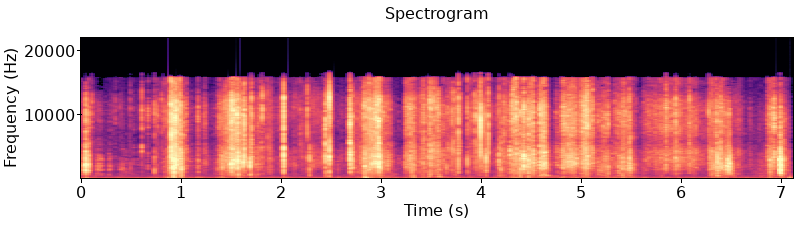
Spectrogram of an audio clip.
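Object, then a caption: Aluminium foil sheet. A large, wrinkled sheet of aluminium foil is rubbed flat against a table with the palms and fingers, then held up and crinkled. The result is steady, quiet, bright crinkling and crackling, with sharp snapping bursts scattered throughout.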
